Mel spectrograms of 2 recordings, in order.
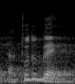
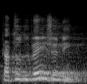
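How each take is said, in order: First: Imitated downcast answer, lower pitch; mock-sheepish "tudo bem", dropping away; sheepish reply. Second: Acted query with a lift on BEM; retold concerned check-in, lifted on "bem"; pastor's checking question. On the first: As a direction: answer low and falling, embarrassed. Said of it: "aquela cara dele de boi lambido". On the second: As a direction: ask "bem" with a raised pitch, checking on him. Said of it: "Aí falou assim".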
